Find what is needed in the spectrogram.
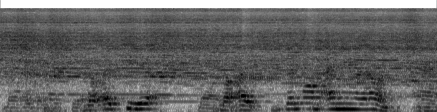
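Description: A man's voice talking in Khmer, explaining a maths exercise, over a steady background hiss.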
